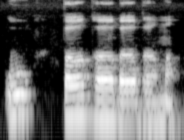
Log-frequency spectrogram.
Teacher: उ, प, फ, ब, भ, म ज्यावेळेस उच्चार करणार त्यावेळेस दोन्ही ओठ टच होतात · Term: ओष्ठ्य वर्ण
